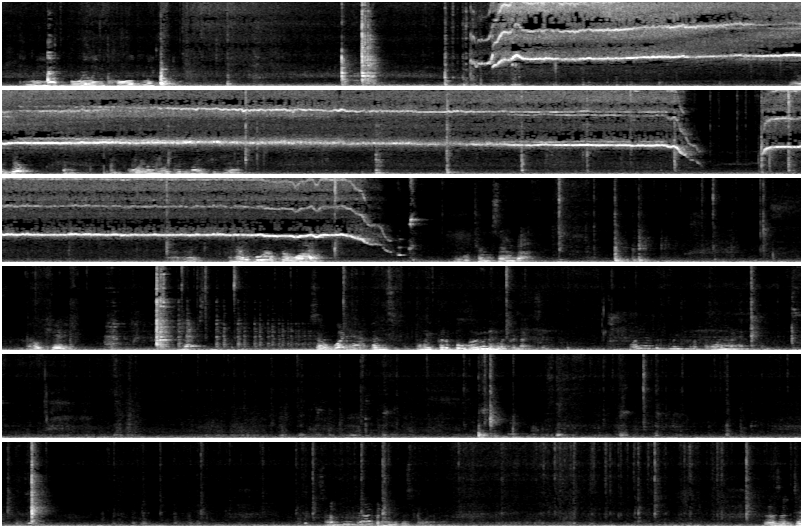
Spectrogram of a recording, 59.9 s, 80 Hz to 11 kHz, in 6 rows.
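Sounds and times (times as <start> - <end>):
low room hum: 0.0 - 59.9
tea kettle whistling: 5.8 - 25.4, 39.8 - 46.2, 46.8 - 50.5.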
